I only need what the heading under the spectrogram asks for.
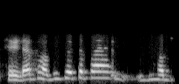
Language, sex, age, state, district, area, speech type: Odia, female, 30-45, Odisha, Ganjam, urban, conversation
